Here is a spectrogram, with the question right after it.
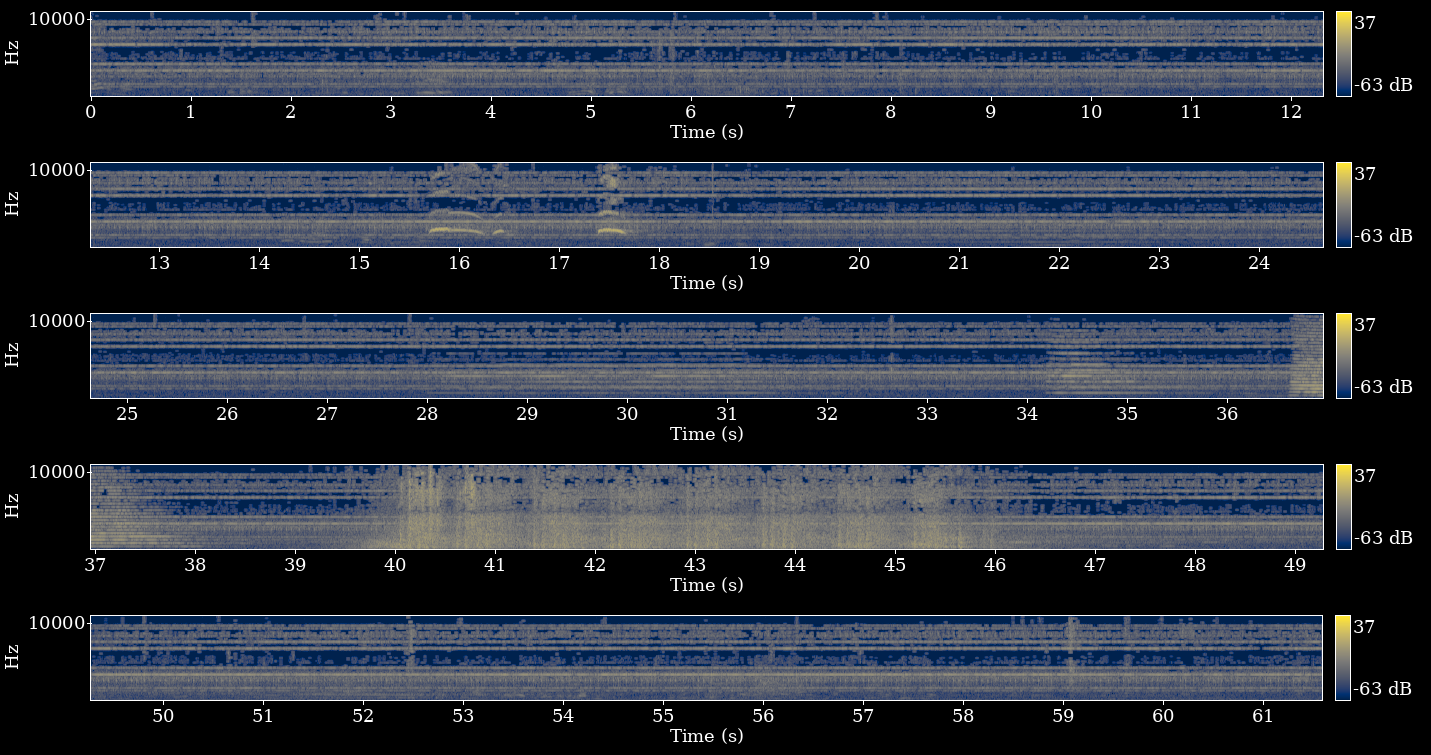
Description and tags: A fast Train is passing by at Udelnaya Station, St.Petersburg, Russia.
